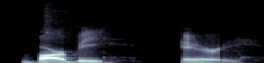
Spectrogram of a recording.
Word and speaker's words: Barbieri: Brothers to Lou Street Gerard says gato Barbie Arie gato barbieria thank you for helping me with a pronunciation there Barbie Airy I can see that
